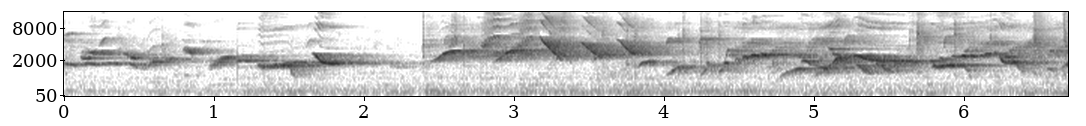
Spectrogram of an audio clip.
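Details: Captive-bred white-rumped shama kept caged in Jakarta, pouring out a rich, varied song of rapid down-slurred whistles, clicks and harsh notes, growing denser and louder in the second half.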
